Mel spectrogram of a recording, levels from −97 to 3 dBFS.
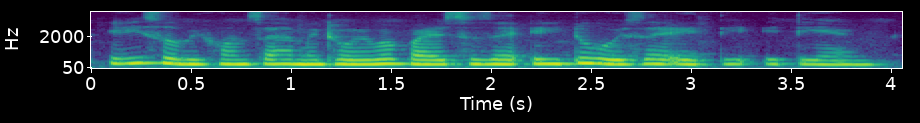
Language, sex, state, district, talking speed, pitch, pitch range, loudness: Assamese, female, Assam, Kamrup Metropolitan, 175 wpm, 230 Hz, 225-240 Hz, -11 LUFS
